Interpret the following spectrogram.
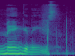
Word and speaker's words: manganese: this is main manganese manganese and magnesium are not the same thing I'm not saying it wrong it's manganese there is a magnesium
